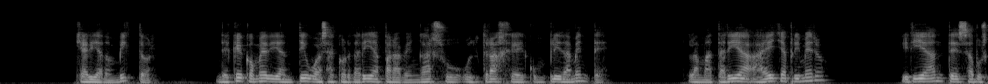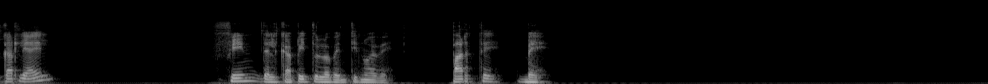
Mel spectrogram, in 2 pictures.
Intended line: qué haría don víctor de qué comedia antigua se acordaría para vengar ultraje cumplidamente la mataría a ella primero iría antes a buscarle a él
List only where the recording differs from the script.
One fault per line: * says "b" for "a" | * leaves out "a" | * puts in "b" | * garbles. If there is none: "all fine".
* puts in "su"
